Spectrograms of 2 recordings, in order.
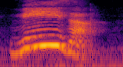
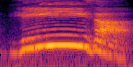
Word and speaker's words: visa: 호주식 비자 발음은 visa, visa 이렇게 되는데요. V를 발음하시는 게 많은 한국분들이 어려워하시는데 V를 하실 때는 살짝 섹시한 척을 하셔야 되세요. 이 두 이빨로 이 아랫입술을 깨무시면서 visa 이렇게 하면 좀 더 잘 되고 visa 할 때는 입을 오므려줘서 영을 만들어주세요.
